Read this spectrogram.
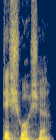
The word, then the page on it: dish washer: British English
